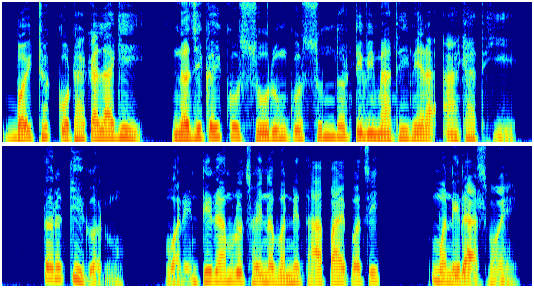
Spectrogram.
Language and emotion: Nepali, sad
